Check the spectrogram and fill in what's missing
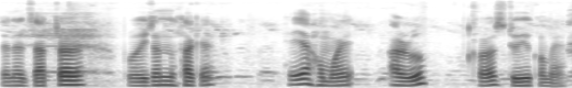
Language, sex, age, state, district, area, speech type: Assamese, male, 18-30, Assam, Dibrugarh, rural, spontaneous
